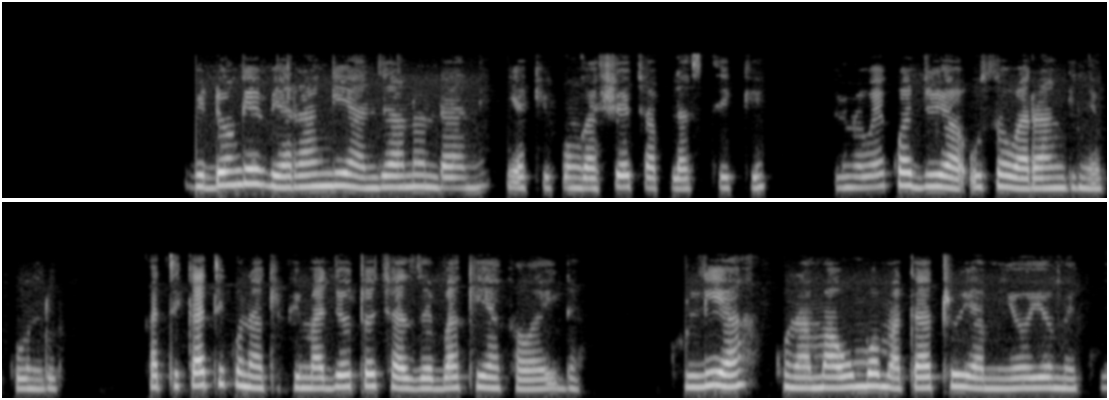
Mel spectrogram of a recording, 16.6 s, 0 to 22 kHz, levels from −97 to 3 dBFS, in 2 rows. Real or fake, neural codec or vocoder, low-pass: real; none; 7.2 kHz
